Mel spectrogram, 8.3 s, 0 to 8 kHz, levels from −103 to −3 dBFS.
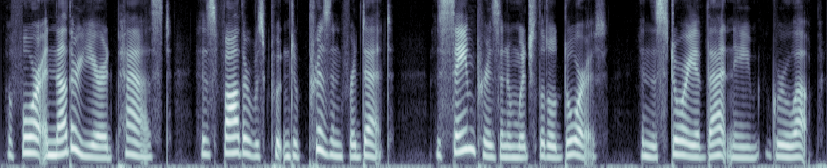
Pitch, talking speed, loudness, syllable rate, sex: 230 Hz, 195 wpm, -18 LUFS, 5.7 syllables/s, female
